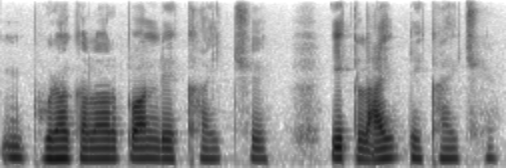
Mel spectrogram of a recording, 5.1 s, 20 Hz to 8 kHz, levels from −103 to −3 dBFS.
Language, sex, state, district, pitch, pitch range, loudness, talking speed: Gujarati, male, Gujarat, Valsad, 135 Hz, 130-140 Hz, -19 LUFS, 105 wpm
